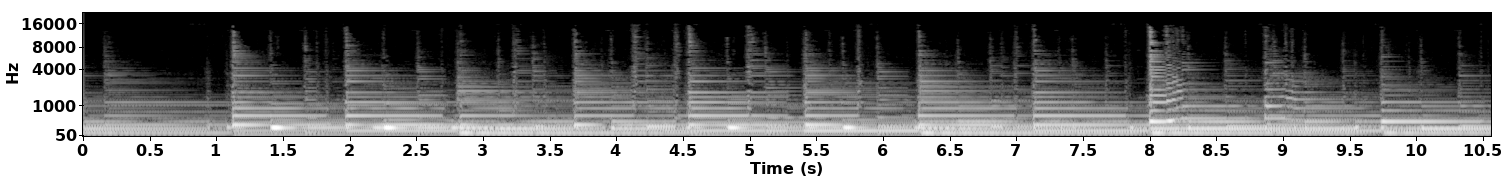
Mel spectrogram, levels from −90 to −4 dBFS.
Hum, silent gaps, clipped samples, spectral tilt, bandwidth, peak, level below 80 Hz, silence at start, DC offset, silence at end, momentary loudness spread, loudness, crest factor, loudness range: none; none; under 0.1%; -8.5 dB/octave; 13.5 kHz; 0 dBFS; -38 dBFS; 0 s; under 0.1%; 0 s; 7 LU; -18 LUFS; 16 dB; 1 LU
